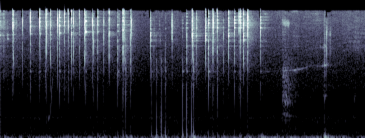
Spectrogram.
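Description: A large clear glass hourglass filled with water gel beads is tapped with long nails, then tilted and turned. The result is a quick run of bright, sharp clicks and taps, followed by a softer shifting rustle as the beads slide inside the glass.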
